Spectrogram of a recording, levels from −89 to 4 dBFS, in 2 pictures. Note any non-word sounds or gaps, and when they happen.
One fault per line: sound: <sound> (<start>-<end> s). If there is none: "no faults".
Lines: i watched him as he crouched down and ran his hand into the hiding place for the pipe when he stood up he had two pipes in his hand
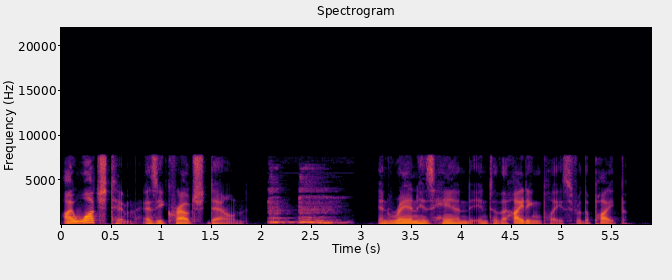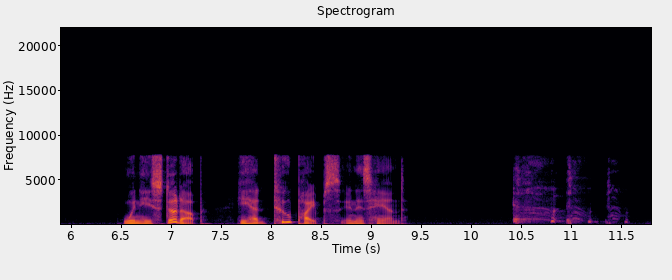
sound: throat clearing (2.1-2.9 s)
sound: cough (10.4-11.6 s)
